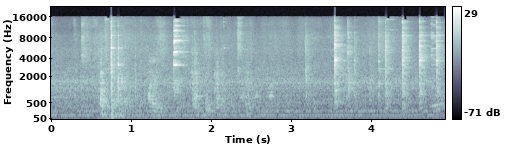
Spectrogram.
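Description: Kitchen clatter: scattered clinks and knocks of metal pots, lids and bowls, one ringing briefly about a second and a half in, with a quick run of light knocks near the end, over a steady low hum.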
